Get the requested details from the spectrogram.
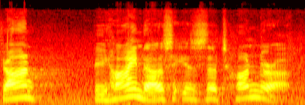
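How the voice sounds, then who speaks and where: A man hosting a live giveaway stream, giving shout-outs and recapping in repeated announcer-like phrases. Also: sits high, expressive, slow. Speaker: host of a live giveaway show. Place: large garage with a stage. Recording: echoey hall with faint background noise.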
